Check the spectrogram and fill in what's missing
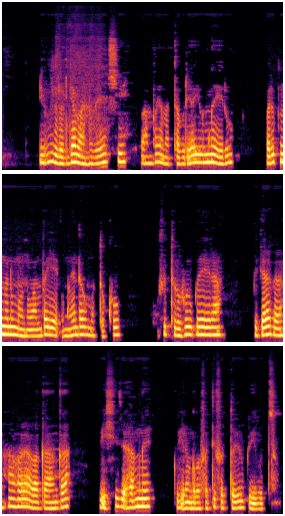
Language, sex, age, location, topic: Kinyarwanda, female, 36-49, Kigali, health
